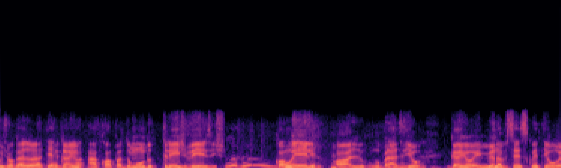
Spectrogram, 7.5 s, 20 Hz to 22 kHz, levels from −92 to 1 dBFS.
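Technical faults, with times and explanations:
Throughout, gain pumping: a breathing gain swing of around 10 dB, with the room noise sitting about 43 dB below the speech. Loud and soft syllables land squashed close together in level. The likely cause is input gain set far too high for the microphone, with a fast limiter or compressor clamping down on each peak and releasing in the gaps.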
